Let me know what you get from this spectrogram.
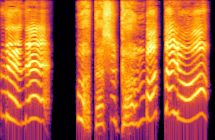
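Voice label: win, Japanese; myrus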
